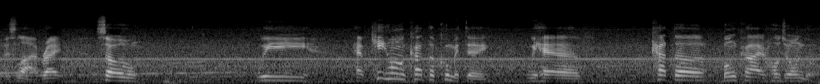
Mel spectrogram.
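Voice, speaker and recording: Outdoors, a high-pitched man who speaks English natively teaches karate in a chatty style, constantly adding "right?" to what he says. It's recorded from afar, with wind and traffic audible around him.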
